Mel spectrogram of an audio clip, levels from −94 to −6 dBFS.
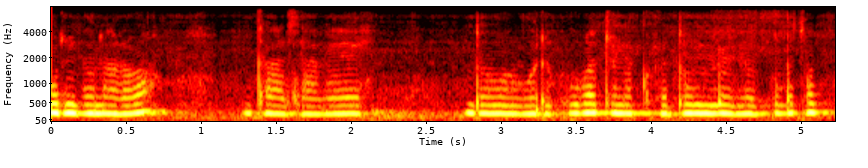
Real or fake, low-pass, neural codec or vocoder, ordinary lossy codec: fake; 7.2 kHz; codec, 24 kHz, 6 kbps, HILCodec; none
